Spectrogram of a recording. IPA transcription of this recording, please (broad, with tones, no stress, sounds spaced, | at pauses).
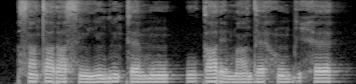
s ã˦ t a˦ ɾ a˧ s ĩ˨ j ĩ˨˦ b ĩ˦ k ɛ˧ m ũ˧ | u˧ ɡ a˦ ɾ e˦˨ m ã˨˦ d ɛ˧ h ũ˧ b i˦ h ɛ˦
